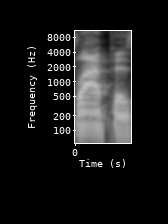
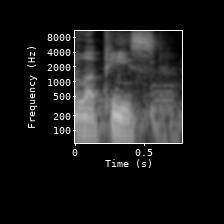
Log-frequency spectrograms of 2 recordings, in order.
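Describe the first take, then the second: First: The second syllable has a short vowel. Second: The second syllable has a long vowel. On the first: This is the correct name of the item. The speaker calls it right. "It's lapis" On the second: This is how someone else said it. The speaker calls it wrong.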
